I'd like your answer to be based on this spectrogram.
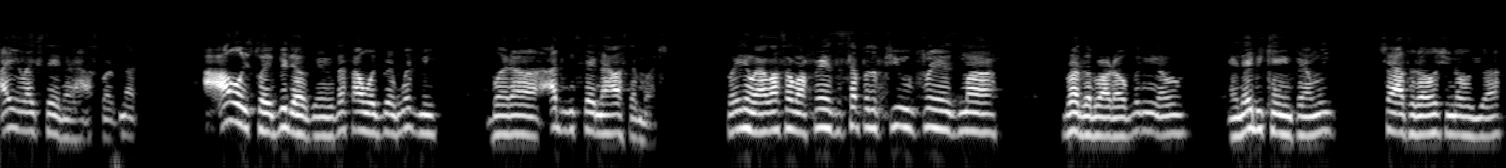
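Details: Adult man born with severe cerebral palsy, wheelchair- and bed-bound after many hip surgeries, who says he stumbles with his words; dysarthric speech in cerebral palsy.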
